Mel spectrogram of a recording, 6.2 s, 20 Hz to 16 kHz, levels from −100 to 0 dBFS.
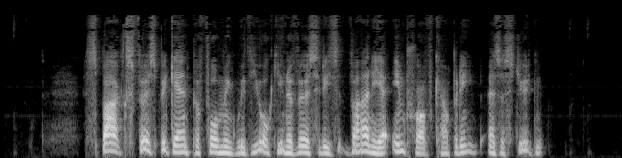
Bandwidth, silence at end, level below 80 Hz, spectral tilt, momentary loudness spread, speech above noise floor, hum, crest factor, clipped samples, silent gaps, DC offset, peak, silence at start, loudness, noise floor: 11 kHz; 0.8 s; -62 dBFS; -8.5 dB/octave; 9 LU; 60 dB; none; 20 dB; under 0.1%; none; under 0.1%; -2 dBFS; 0.9 s; -21 LUFS; -80 dBFS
